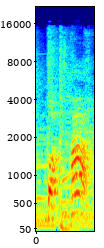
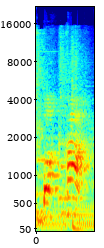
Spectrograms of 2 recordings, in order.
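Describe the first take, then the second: First: Said quickly, ending in a sharp glottal catch. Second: The same.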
